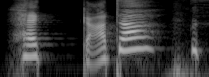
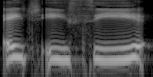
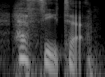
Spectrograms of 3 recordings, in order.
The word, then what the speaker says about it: Heceta: It looks like it should be pronounced Heceta. It's Heceta. Heceta. Thank goodness for those videos on YouTube, or I'd probably be mispronouncing it this entire episode, but it's Heceta.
